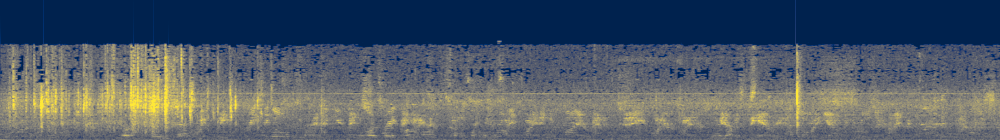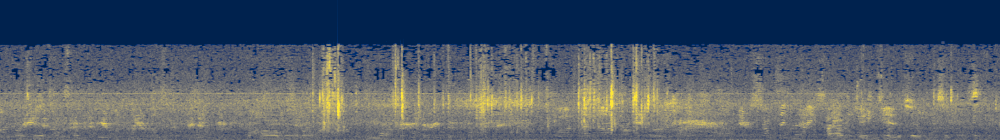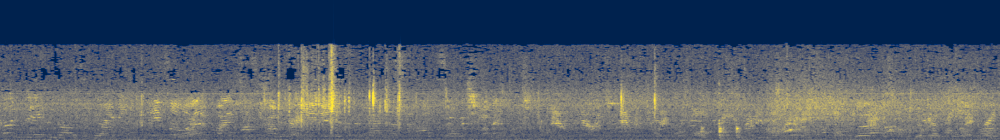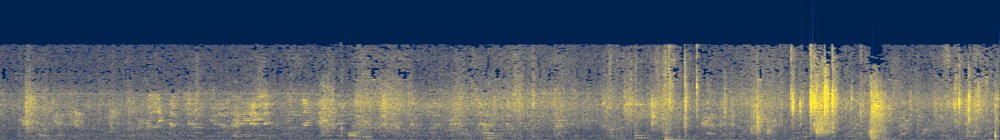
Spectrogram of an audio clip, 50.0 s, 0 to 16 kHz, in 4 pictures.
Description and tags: ER corner9
Sitting in a corner at the hospital emergency room recorded with DS-40.
room, hospital, ambience, emergency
